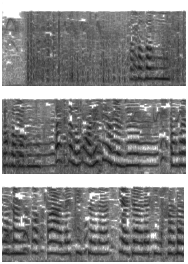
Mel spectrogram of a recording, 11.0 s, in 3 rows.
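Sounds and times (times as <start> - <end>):
pigeon flying back to its nest: 0.4 - 6.1
person narrating: 2.6 - 11.0
speech: 2.6 - 11.0.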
